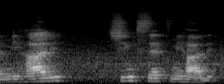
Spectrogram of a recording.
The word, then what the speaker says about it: Mihaly Csikszentmihalyi: psicólogo húngaro, demorou 6 anos para eu conseguir pronunciar o nome dele, mas é Mihaly Csikszentmihalyi.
